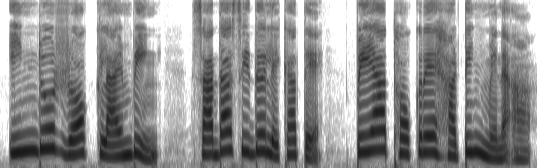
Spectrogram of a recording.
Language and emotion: Santali, neutral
